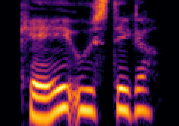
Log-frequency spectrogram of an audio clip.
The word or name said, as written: kageudstikker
